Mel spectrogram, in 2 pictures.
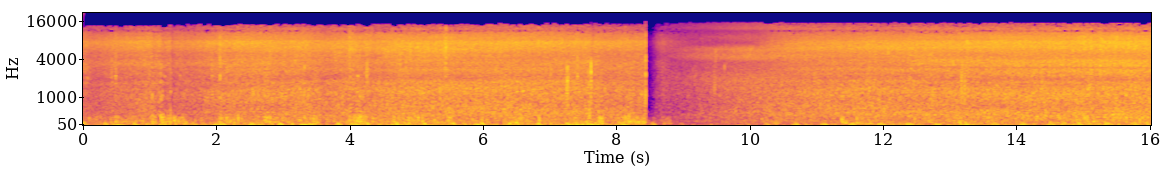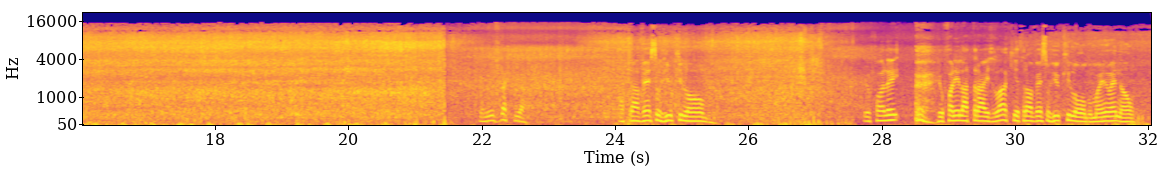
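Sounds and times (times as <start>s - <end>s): wind buffeting microphone: 0.0s - 27.7s, 30.2s - 32.0s
stream rushing over boulders: 0.0s - 32.0s.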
